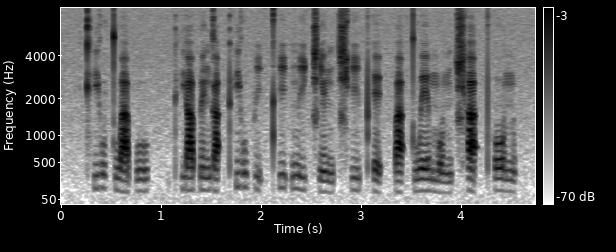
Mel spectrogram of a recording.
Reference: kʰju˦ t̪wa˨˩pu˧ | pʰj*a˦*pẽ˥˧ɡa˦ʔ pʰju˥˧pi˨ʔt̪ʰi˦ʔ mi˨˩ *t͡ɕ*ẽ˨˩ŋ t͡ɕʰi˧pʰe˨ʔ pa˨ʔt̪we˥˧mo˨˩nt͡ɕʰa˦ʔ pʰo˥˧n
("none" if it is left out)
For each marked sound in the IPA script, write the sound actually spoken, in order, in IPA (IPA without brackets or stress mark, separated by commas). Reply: a˦, t͡ɕ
